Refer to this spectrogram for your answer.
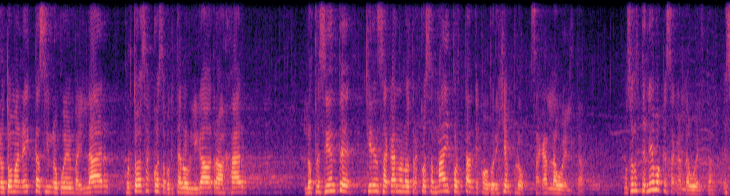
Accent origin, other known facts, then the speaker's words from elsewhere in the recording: Chile; la mayor cantidad de los chilenos somos una mezcla de mapuche con español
